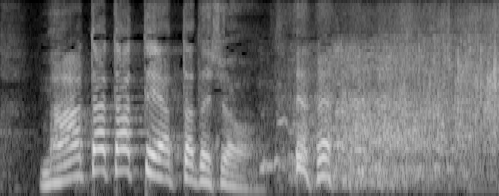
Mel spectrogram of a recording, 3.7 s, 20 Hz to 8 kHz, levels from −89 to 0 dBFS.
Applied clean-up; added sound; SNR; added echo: none; none; none; none.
